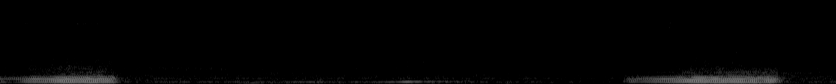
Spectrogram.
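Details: Sleeping dog snoring: two loud rumbling snores about five seconds apart separated by quieter breathing, about 11 breaths a minute.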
